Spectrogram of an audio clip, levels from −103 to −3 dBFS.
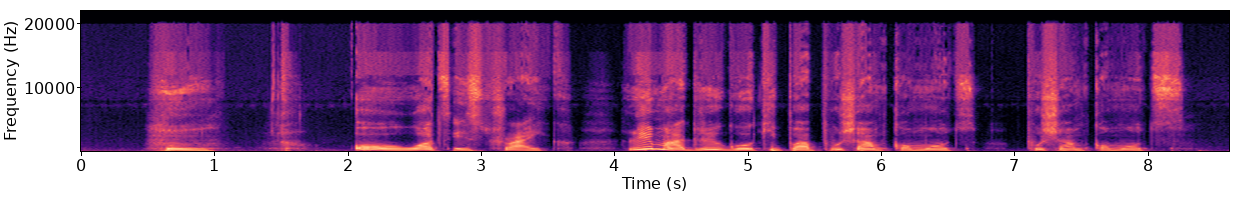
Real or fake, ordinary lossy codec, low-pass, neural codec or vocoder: real; none; none; none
